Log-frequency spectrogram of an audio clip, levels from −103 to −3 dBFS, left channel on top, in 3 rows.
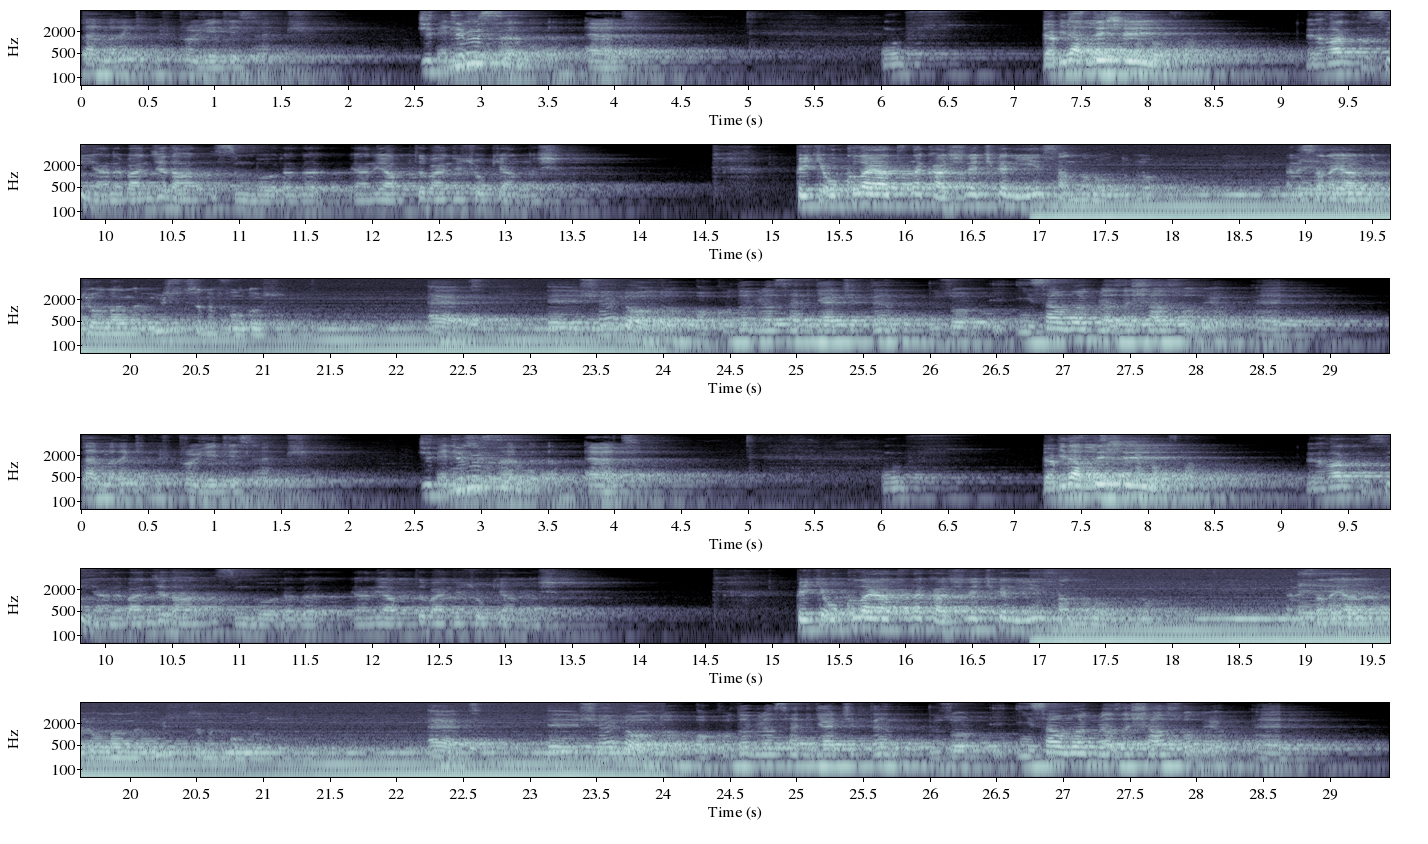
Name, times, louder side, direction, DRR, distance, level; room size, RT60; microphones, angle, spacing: voice 1, 0.0-1.7 2.7-4.2 7.3-8.4 18.9-19.5 22.2-22.6 23.1-28.6, equal, 20° right, -1 dB, 3.1 m, -28 dB
voice 2, 2.5-3.4 6.0-6.2 7.2-8.2 9.2-13.4 15.2-17.9 18.9-21.1, left 2 dB, 60° left, 1 dB, 2.6 m, -27 dB
sound 1, 16.9-24.0, right 1 dB, 65° right, 1.3 m, -30 dB
27.5 x 14.5 x 8.3 m, 2.2 s
head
